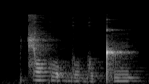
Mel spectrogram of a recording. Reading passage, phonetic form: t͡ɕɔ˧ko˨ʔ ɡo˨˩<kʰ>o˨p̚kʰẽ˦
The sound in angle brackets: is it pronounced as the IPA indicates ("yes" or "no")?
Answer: no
